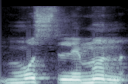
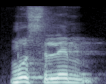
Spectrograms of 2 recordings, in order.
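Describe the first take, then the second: First: The word ends with an -un sound. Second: The word ends on m, without -un. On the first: "تنوین موجود است" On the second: "تنوین را نمیخوانیم"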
